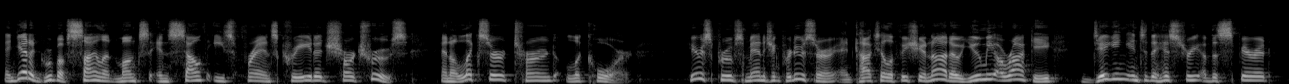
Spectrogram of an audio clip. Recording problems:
high frequencies cut off; noticeable; nothing above 8 kHz

